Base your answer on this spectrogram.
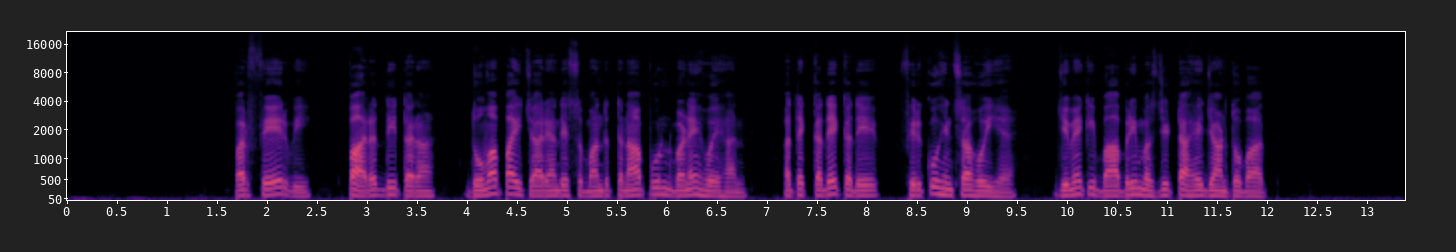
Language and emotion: Punjabi, neutral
